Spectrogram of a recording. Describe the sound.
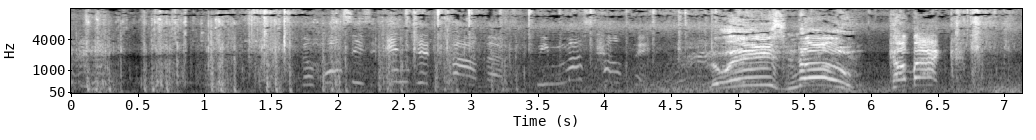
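Horse hooves clip-clop in a steady run of sharp knocks while voices talk over them and a horse-like whinny rises midway.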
